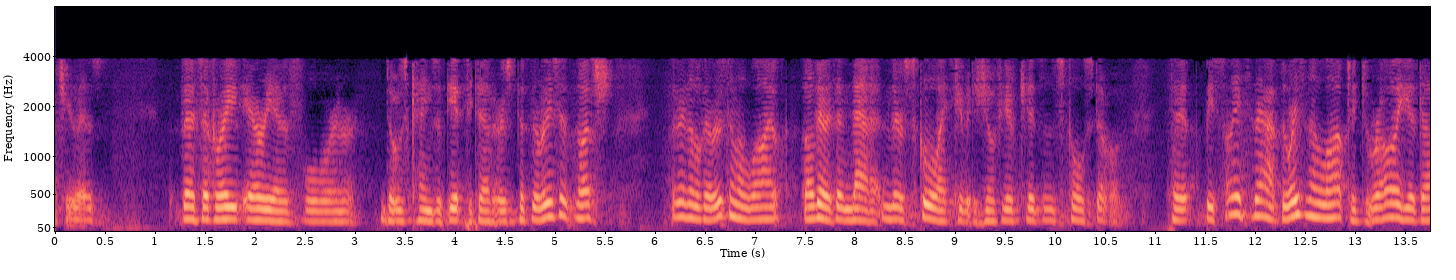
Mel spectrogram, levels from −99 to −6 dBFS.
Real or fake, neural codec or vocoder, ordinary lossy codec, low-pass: fake; codec, 16 kHz, 0.5 kbps, FreqCodec, larger model; AAC, 16 kbps; 7.2 kHz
